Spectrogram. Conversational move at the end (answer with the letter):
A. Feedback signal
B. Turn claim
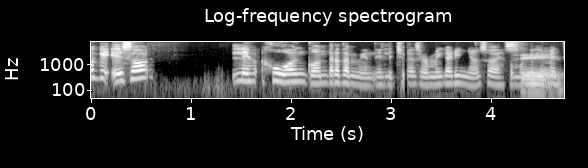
A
